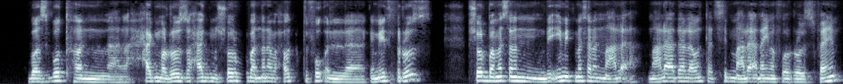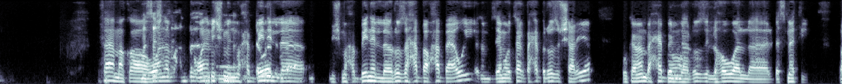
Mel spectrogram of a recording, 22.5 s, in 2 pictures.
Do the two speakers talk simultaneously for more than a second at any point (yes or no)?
yes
